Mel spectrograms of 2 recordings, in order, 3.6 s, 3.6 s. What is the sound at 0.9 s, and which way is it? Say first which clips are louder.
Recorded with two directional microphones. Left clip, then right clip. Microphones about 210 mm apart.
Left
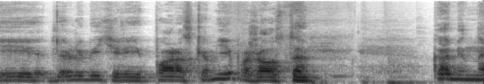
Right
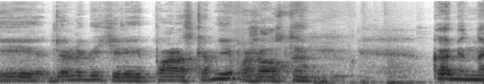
Speech: left 4 dB; 15° left (ahead or behind).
